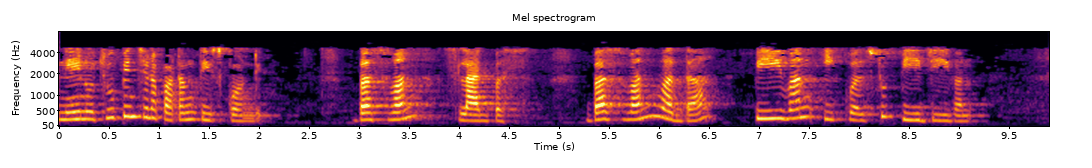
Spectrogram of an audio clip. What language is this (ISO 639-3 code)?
tel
